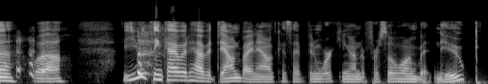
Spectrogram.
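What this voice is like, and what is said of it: Usual voice. Nothing is said of it.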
